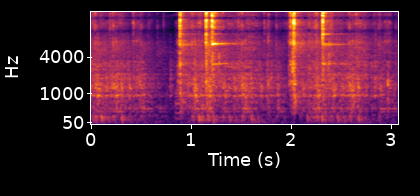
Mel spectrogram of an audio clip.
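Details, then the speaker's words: Honda GX120 with the kill switch wire reconnected: two recoil pulls whir and rattle without the engine catching. No start caused by a faulty low-oil sensor. "Alright, so what I found out is I didn't have to unplug that wire. I had a faulty low oil sensor."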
